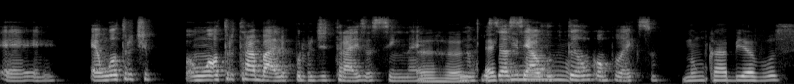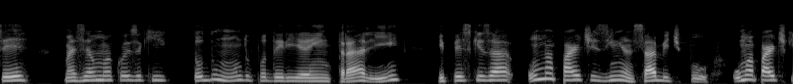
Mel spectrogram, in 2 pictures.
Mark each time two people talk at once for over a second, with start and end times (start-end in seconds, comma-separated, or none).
4.2-5.7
